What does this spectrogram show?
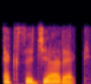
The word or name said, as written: exegetic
